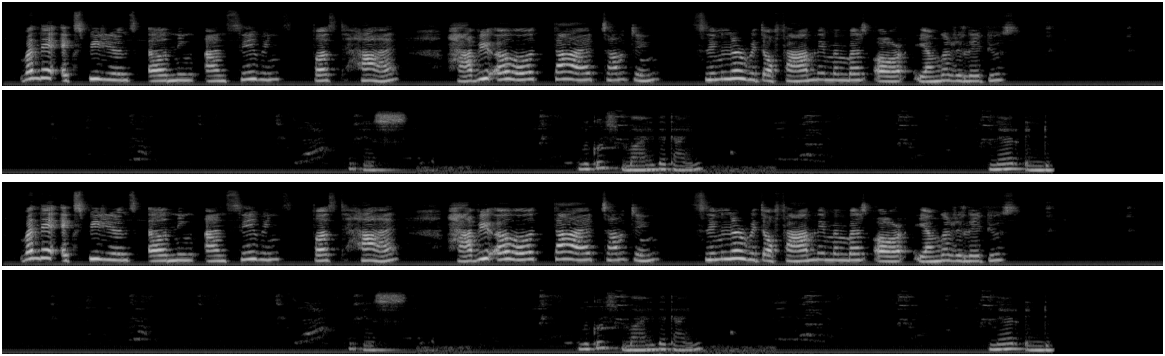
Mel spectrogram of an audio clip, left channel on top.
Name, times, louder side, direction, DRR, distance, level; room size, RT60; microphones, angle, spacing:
voice 1, 0.2-2.8 3.1-6.6 7.0-10.2 14.6-14.8 19.6-19.8 20.6-20.7 21.4-21.5, right 1 dB, 5° right, 0.4 m, -26 dB
voice 2, 15.1-15.7 17.4-18.6 21.5-22.1, left 1 dB, 15° left, 1.2 m, -31 dB
head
